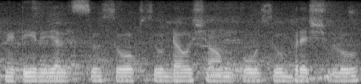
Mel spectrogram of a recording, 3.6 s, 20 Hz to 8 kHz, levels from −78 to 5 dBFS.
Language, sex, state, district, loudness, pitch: Telugu, male, Andhra Pradesh, Sri Satya Sai, -15 LUFS, 105 Hz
